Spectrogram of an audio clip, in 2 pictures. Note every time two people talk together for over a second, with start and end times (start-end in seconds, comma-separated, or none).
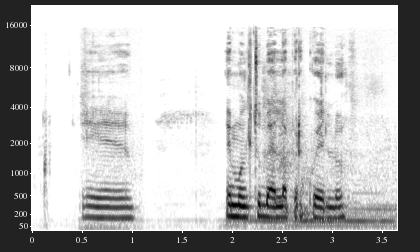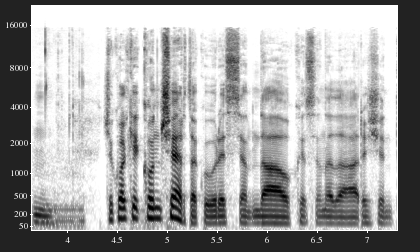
none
